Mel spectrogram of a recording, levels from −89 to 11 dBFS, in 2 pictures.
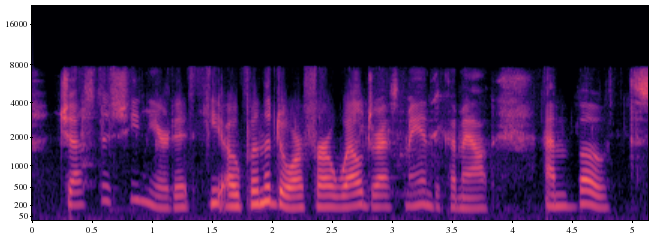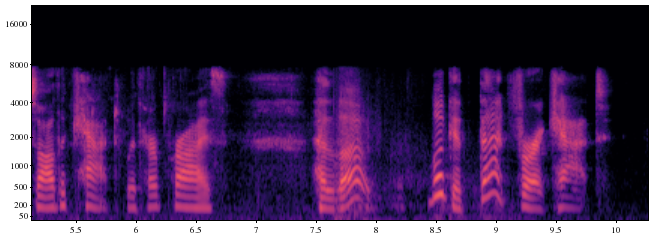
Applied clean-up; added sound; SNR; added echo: neural separator model SepFormer DNS4.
